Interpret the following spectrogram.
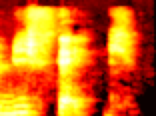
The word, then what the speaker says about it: beefsteak: Le K est généralement prononcé. Okay, the K is usually a letter that is pronounced. There's not that many words that end with K in the French language. Comme un anorak, hein? Un look, again, taken from the English. Le beefsteak, steak, beefsteak. Steak aussi, c'est vrai.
